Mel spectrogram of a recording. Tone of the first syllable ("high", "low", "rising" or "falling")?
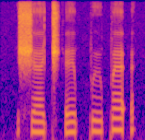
low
